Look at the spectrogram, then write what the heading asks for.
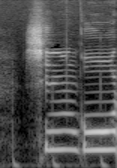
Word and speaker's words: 신고: 자 하나씩 정리해 볼게요 신고 라고 써있지만 우리 실제 발음 신고 라고 합니다 된소리 되게 일어난 것 맞구요 앞에 있는 요니 앤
